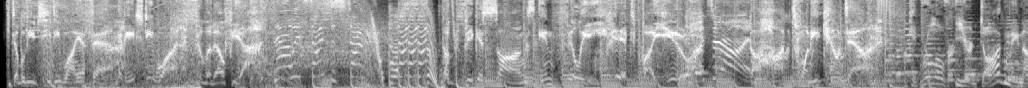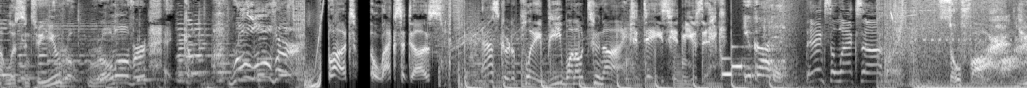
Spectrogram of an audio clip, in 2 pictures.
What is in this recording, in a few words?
radio imaging men chr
